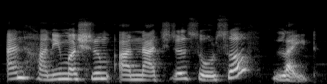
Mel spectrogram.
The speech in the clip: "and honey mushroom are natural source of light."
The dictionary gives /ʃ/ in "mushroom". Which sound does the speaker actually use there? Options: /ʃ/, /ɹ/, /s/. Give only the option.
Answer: /ʃ/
